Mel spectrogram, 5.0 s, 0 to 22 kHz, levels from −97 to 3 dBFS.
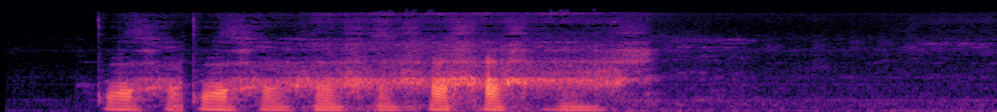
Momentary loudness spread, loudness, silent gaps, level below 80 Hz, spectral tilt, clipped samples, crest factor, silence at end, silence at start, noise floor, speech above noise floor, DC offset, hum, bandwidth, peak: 12 LU; -30 LUFS; none; -60 dBFS; -6 dB/octave; under 0.1%; 28 dB; 1.6 s; 0.5 s; -61 dBFS; 32 dB; under 0.1%; none; 15 kHz; -4 dBFS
